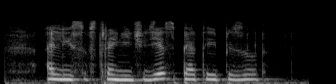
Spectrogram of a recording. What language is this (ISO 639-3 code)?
rus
